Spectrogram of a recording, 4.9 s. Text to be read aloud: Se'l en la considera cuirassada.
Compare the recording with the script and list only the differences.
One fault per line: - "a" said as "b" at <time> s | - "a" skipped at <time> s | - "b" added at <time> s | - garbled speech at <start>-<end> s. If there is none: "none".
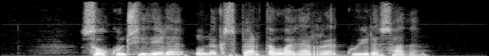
- "considera un expert" added at 1.2 s
- "considera" said as "guerra" at 3.0 s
